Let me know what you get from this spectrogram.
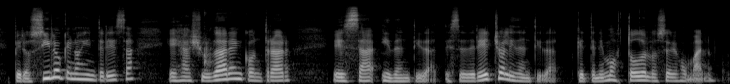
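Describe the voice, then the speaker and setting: The woman speaks fairly quickly. Her voice rises and falls across a very wide range. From Argentina. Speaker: diplomat; guest. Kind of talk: radio interview. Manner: formal. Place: studio. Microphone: studio mic.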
